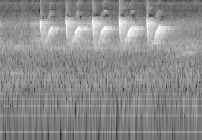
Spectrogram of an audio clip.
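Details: Javan bush lark kept caged in Cikupa, Tangerang and readied for singing contests, giving five evenly spaced, bright double notes, a piercing high chirp sliding down into a softer second element.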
